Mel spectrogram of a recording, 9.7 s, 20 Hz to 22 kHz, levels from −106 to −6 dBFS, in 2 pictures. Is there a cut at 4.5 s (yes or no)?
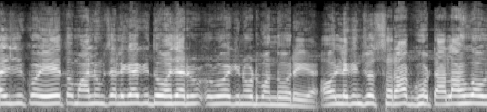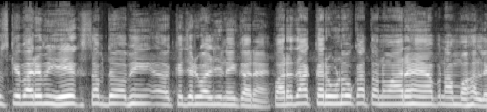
no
